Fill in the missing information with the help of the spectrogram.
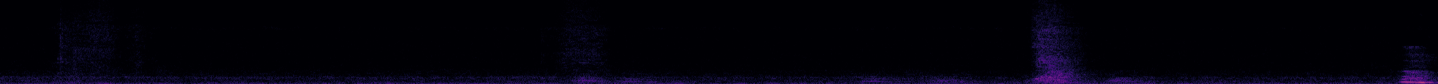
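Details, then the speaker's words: Four brief, soft sneezes from a female pet, probably a dog, against quiet room noise, the third loudest; animal sneezing. "I don't know if you can hear her. She sneezed."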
